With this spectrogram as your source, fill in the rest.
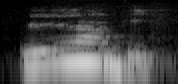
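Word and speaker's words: lundi: And it's spelled L L U N D I Liy. Landy.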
